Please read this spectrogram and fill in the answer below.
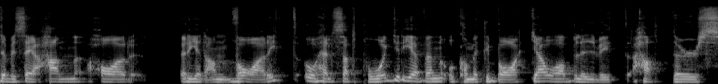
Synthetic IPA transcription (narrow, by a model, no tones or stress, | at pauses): d̪ɛvɪlsɛjːa̰hanhaɾ | ɾeːd̪a̰nvɑːɾɪt̪ɔɦɛlsat̪pʰɔːɡɾeːvənɔ̰kʰːɔmːɪt̪ʰːɪlbɑːkaɔhaɾbliːvɪt̪hat̪ːəɾs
